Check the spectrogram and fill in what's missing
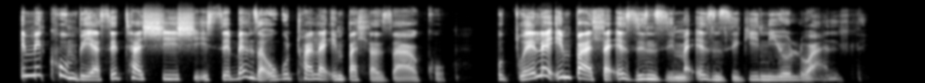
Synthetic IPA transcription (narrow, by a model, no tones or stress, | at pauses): imikʰumbʱijasɛtʰaʃiʃḭʔisɛβɛnd͡zʱauɣutʰwalaʔimpʼaɬazaːkʰɔ̰ | uɡ͡ǀʱwɛlɛʔimpʼaɬaʔezind͡zʱima̰ʔezind͡zʱiɣinijɔlwa̰ːnd͡ɮʱɛ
